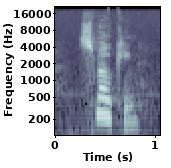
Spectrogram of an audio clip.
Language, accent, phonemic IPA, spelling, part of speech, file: English, US, /ˈsmoʊkɪŋ/, smoking, verb / adjective / noun, En-us-smoking.ogg
- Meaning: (verb) present participle and gerund of smoke; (adjective) 1. Giving off smoke 2. Sexually attractive, usually referring to a woman 3. Showing great skill or talent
